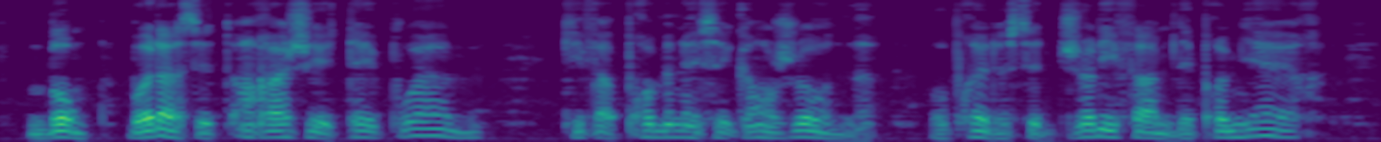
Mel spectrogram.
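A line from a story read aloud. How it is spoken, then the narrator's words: Muttering through teeth. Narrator (French): murmura Fripps entre les dents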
